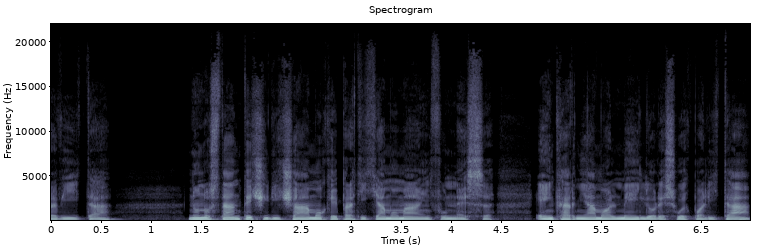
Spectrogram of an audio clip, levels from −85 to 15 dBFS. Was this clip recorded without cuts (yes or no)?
yes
